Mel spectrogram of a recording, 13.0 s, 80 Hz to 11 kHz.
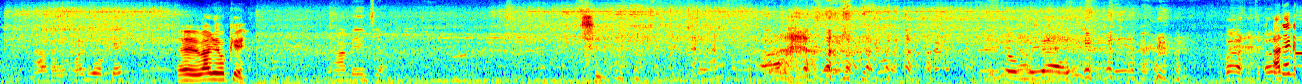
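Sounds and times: people talking: 0:05.8 - 0:11.6.

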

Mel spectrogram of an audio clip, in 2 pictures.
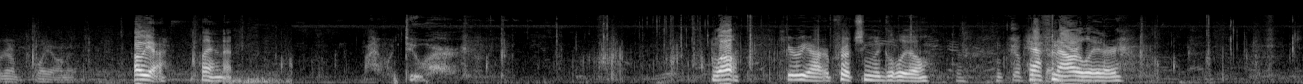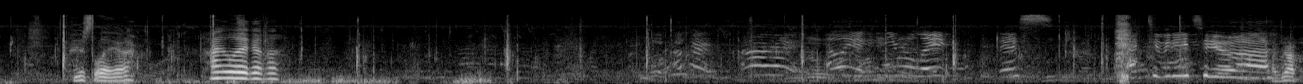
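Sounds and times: footsteps on pavement: 0:00.0 - 0:03.6, 0:04.6 - 0:26.0.

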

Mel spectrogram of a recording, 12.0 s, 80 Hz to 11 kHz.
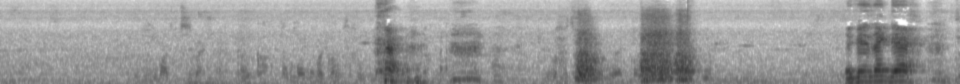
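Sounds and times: man laughing breathily: 0:04.7 - 0:06.2.

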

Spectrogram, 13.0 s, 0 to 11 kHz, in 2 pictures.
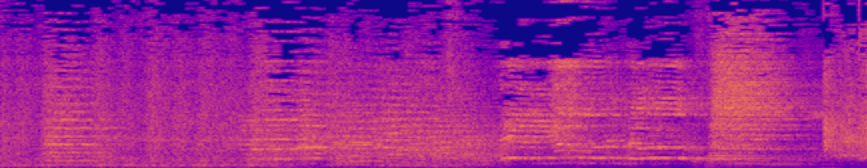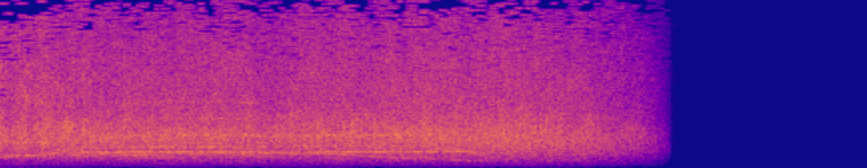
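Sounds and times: audience applauding: 0:06.2 - 0:11.6.

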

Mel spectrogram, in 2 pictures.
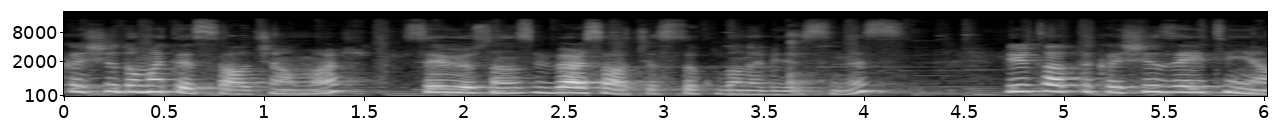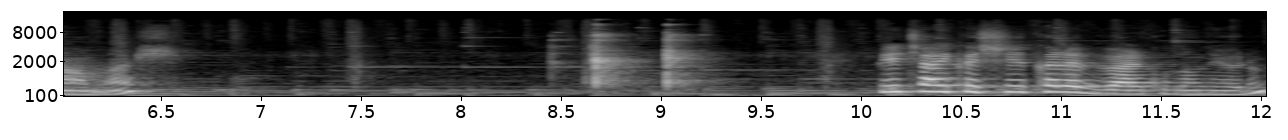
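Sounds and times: soft background music: 0:00.0 - 0:12.0
kitchenware clinking against bowl: 0:03.3 - 0:04.1, 0:08.4 - 0:09.4.

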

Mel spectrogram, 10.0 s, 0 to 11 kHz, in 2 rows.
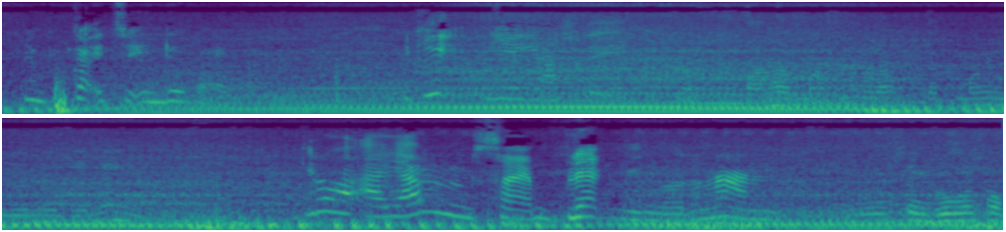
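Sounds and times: vehicle engine rumbling: 0:00.0 - 0:10.0.

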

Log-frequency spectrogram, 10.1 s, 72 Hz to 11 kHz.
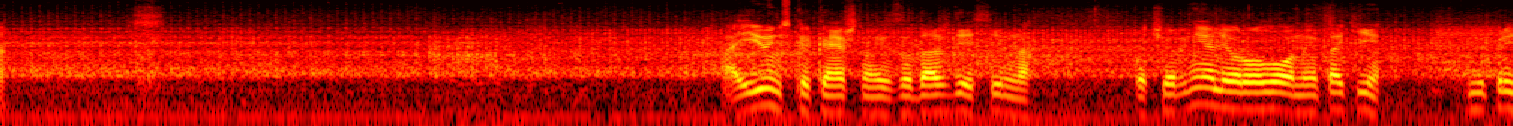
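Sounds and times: tractor diesel engine running: 0:00.0 - 0:10.0.

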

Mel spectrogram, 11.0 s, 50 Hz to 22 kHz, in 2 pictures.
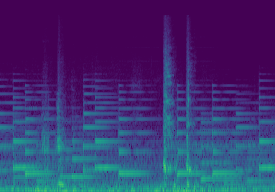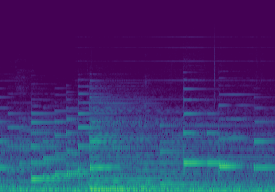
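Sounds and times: slow piano music: 0:00.0 - 0:11.0
person coughing: 0:03.2 - 0:04.0.

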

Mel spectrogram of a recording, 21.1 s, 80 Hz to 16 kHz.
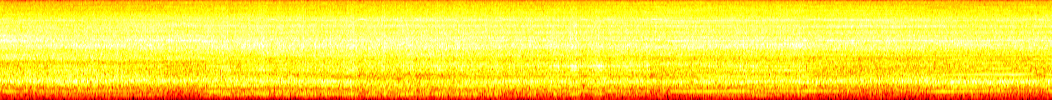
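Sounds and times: router whirring cutting wood: 0:00.0 - 0:21.0.

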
